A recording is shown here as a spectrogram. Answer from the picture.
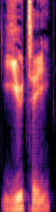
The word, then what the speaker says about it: Jutes: Their name, which is more properly pronounced Yuti, is nearly identical to the Hebrew word for Judahite, Yudi.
